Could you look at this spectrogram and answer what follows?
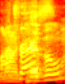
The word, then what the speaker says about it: Montrezl: Montrezl. – Montrezl in 25 minutes.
